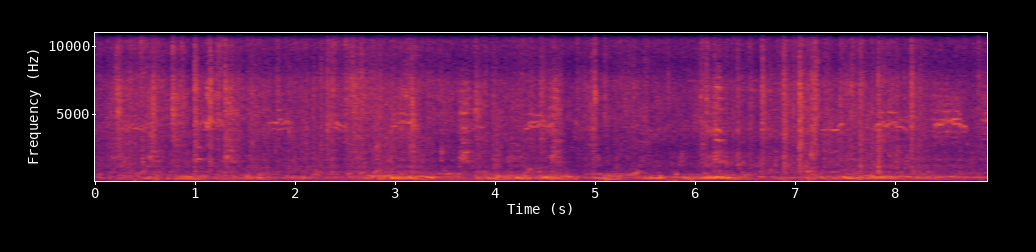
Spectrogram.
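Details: A loft of Meulemans racing pigeons in a backyard: low, throaty coos swell and fade in overlapping bursts, joined by light clatter and scattered clicks.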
